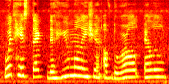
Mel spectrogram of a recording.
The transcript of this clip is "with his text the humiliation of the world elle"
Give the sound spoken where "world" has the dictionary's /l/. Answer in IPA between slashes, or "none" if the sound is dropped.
/l/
